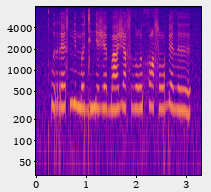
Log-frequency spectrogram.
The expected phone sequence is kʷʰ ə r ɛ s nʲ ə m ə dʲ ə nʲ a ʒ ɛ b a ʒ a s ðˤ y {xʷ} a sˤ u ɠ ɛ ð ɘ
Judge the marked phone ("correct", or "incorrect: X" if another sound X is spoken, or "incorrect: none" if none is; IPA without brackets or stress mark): correct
